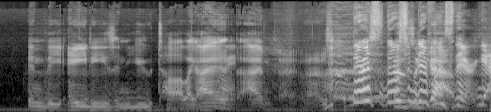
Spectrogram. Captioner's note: stammers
